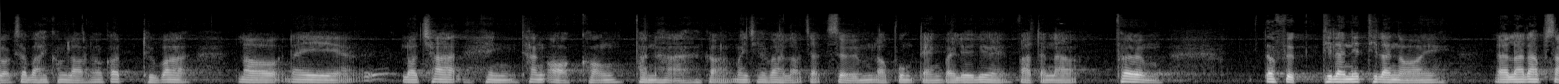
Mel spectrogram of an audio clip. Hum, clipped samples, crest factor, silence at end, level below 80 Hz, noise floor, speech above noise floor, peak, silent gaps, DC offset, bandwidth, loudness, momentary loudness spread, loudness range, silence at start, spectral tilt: none; under 0.1%; 22 dB; 0 s; -60 dBFS; -49 dBFS; 28 dB; -2 dBFS; none; under 0.1%; 11.5 kHz; -23 LUFS; 13 LU; 6 LU; 0 s; -7 dB/octave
